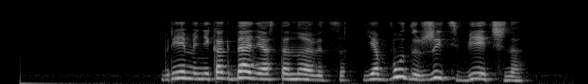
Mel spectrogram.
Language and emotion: Russian, positive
